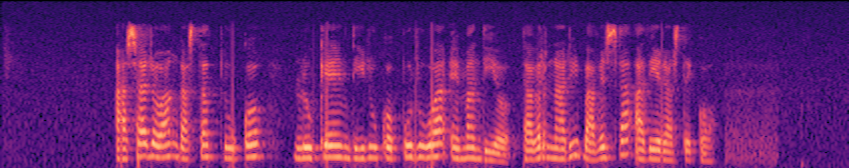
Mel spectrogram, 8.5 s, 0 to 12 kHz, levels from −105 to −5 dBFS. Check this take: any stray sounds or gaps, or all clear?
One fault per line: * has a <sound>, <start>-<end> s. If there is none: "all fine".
all fine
